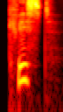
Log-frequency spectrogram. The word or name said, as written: kvist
